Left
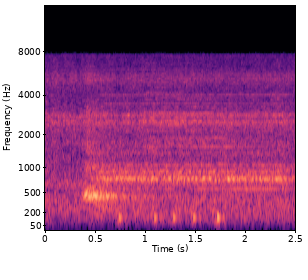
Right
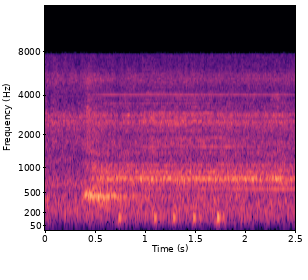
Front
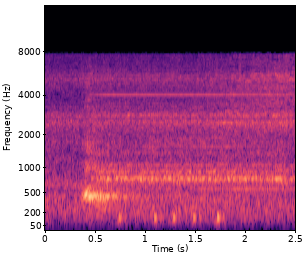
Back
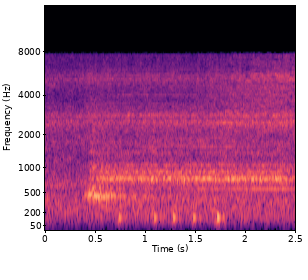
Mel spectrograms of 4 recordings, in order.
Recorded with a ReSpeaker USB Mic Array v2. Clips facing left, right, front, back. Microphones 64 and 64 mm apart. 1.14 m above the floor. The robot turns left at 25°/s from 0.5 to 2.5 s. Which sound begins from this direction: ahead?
A whoosh, at 0.4 s.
